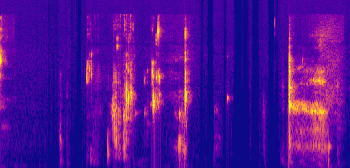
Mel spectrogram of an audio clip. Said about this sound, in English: And I'm going to take a big swig of water.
